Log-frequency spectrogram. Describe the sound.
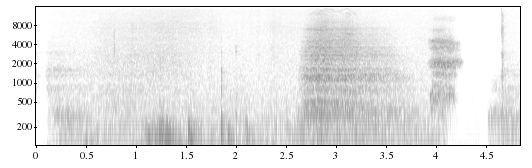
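Slow, deep breathing during a guided relaxation exercise. Faint airy breath sounds build into one long, strong inhale, followed by a shorter breath, a brief pause and a final breath.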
